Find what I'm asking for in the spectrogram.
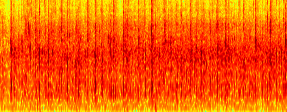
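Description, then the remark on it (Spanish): Steady crowd applause at a concert, given for the Virgen de la Paz, fills the whole stretch, a dense wash of many hands clapping at once, fairly loud and even with no voices standing out. “Como está ahí dentro y nos oye, vamos a hacer más ruido todavía. Un aplauso para la Virgen de la Paz, por favor.”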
